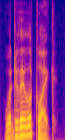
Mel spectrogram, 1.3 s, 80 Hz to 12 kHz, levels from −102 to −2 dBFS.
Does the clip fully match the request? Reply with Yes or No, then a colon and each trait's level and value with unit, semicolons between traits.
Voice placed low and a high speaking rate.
Yes: low, 130 Hz; fast, 230 wpm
